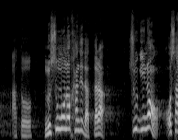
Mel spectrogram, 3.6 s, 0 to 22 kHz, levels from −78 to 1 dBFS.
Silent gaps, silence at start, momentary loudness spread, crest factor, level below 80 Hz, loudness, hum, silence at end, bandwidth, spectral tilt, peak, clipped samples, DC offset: none; 0.25 s; 15 LU; 18 dB; -72 dBFS; -26 LUFS; none; 0 s; 16 kHz; -3.5 dB/octave; -8 dBFS; under 0.1%; under 0.1%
